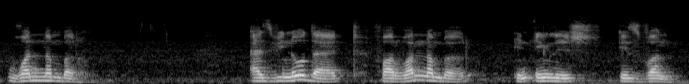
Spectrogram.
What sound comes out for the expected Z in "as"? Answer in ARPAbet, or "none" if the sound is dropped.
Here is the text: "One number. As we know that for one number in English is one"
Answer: Z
